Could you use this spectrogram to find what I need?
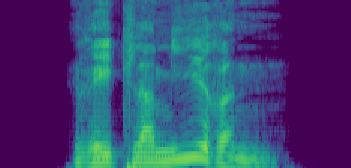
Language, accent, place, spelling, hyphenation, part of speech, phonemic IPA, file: German, Germany, Berlin, reklamieren, re‧kla‧mie‧ren, verb, /ʁeklaˈmiːʁən/, De-reklamieren.ogg
- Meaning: 1. to complain (about something purchased) 2. to complain about; to query (something purchased)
